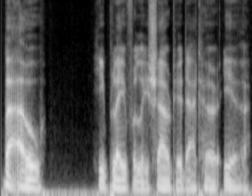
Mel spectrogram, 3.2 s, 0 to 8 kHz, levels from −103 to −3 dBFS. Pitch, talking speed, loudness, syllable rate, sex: 80 Hz, 135 wpm, -20 LUFS, 4.2 syllables/s, male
